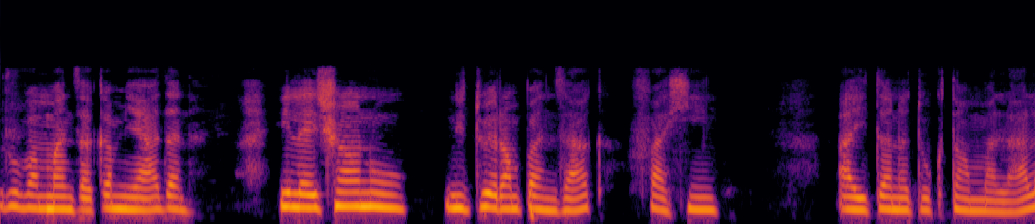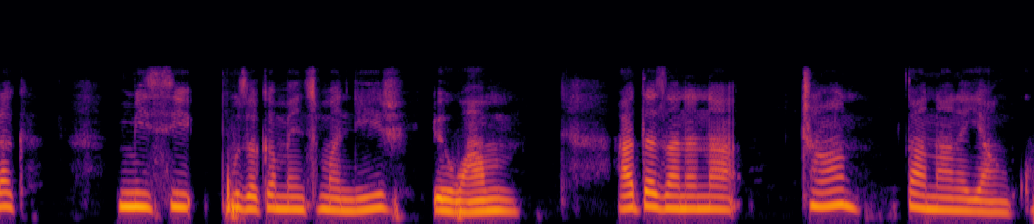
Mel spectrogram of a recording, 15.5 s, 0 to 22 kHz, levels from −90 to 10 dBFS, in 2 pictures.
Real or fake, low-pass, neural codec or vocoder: real; 7.2 kHz; none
